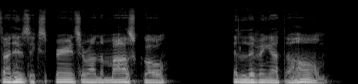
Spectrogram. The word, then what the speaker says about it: Moscow: How do you go about pronouncing it? Moscow, Idaho. Moscow.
